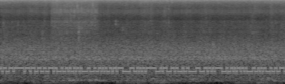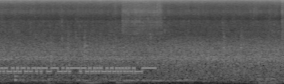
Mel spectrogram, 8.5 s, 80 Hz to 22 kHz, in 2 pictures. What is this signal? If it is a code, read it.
RTTY (45.45 baud, 170 Hz shift), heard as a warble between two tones, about 740 Hz centre, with radio static and the noise of a restroom. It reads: … DE S54HN TNX FER CALL. UR RST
